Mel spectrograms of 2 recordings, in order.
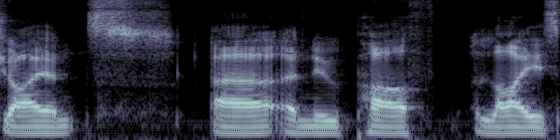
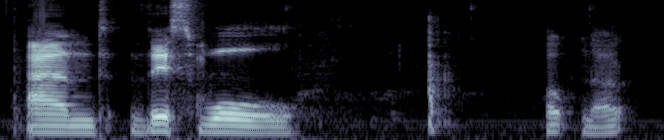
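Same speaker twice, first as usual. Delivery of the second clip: usual speaking voice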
